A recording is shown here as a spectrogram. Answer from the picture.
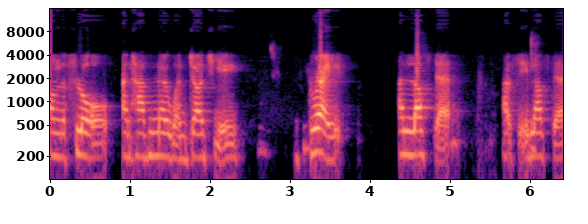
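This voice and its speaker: With an English accent, a woman speaks at a moderate pace and a medium pitch. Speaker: actor. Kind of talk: casual chat.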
